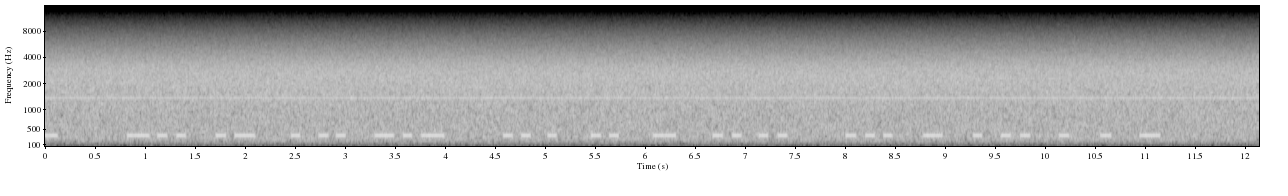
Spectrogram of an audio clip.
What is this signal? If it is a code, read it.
Morse code (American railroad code), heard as a keyed tone, hand-sent with a straight key, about 340 Hz, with radio static and a steady whistle near 1370 Hz. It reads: … DARK CITY STREET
